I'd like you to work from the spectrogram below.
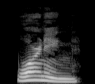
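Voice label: "warning", English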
